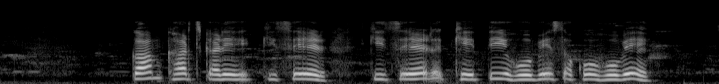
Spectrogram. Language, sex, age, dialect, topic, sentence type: Magahi, female, 31-35, Northeastern/Surjapuri, agriculture, question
